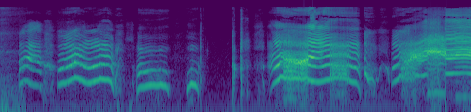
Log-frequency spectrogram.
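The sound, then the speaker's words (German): An infant cries loudly in repeated wavering wails with short gasping pauses, building to more intense, strained screams in the second half. “Sie möchten nicht, dass Sie in neun Monaten genau dieses Geräusch jeden Abend ertragen müssen?”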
